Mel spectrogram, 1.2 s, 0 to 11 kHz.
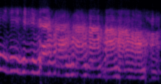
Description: Icon of an audio speaker. New Super Mario Bros. - A Boo's laugh
Boo_Laugh_2.oga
